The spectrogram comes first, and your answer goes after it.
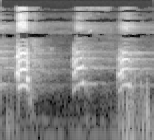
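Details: Male Original Mountain Cur squirrel dog, lightly started and in a training program for treeing, giving three short, loud, harsh barks spaced about half a second apart.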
